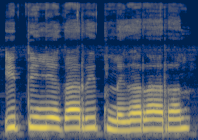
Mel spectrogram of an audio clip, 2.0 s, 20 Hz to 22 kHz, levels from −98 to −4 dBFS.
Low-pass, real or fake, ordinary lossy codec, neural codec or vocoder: 19.8 kHz; fake; none; vocoder, 44.1 kHz, 128 mel bands every 512 samples, BigVGAN v2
